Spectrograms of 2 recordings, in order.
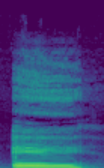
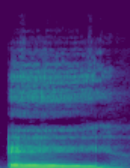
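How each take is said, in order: First: The long vowel is said on a high pitch. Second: The long vowel is said on a low pitch. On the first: "And now a high tone" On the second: "And then the long version"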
